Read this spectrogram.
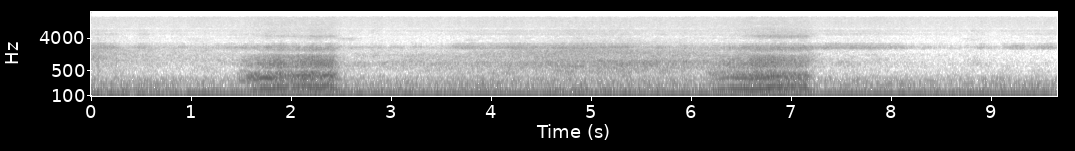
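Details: Snoring from Lexi, an animal; snoring.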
